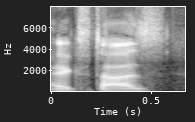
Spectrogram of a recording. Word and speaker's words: xTaz: say his name properly he said like the thing you take in the nightclub you know xaz ah okay okay that's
